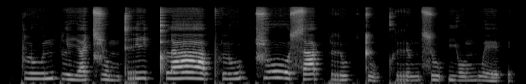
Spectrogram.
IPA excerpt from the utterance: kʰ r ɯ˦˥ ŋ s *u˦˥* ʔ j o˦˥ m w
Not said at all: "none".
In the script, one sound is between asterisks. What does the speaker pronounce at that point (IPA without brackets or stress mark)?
u˦˥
